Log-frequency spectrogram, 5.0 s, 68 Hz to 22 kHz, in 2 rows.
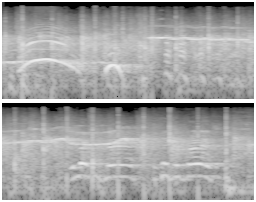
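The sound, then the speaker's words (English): A room full of people applauds steadily for the winners of a competition, the clapping dense and sustained throughout, with a few whoops and cheering voices rising above it and some people shouting at the back of the room. “In second place, on 12 points, can we have a medium round of applause for Kevin McGahern?”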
